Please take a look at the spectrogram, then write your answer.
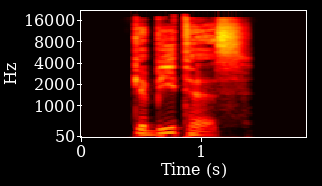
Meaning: genitive singular of Gebiet
- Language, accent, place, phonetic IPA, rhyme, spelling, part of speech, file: German, Germany, Berlin, [ɡəˈbiːtəs], -iːtəs, Gebietes, noun, De-Gebietes.ogg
